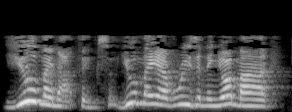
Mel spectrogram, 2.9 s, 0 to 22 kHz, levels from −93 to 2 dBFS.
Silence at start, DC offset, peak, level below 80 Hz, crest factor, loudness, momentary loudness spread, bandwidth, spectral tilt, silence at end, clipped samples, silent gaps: 0.05 s; under 0.1%; -4 dBFS; -82 dBFS; 16 dB; -19 LUFS; 14 LU; 6.2 kHz; -5 dB/octave; 0.2 s; under 0.1%; none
